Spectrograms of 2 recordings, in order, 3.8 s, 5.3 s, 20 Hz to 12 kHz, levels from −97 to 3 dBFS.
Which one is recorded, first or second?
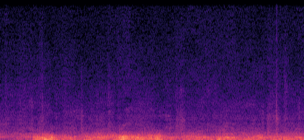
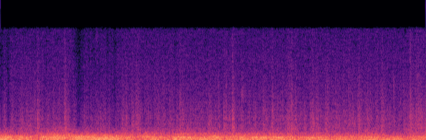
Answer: second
